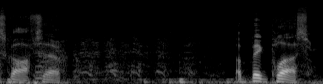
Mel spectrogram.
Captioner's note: laughing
